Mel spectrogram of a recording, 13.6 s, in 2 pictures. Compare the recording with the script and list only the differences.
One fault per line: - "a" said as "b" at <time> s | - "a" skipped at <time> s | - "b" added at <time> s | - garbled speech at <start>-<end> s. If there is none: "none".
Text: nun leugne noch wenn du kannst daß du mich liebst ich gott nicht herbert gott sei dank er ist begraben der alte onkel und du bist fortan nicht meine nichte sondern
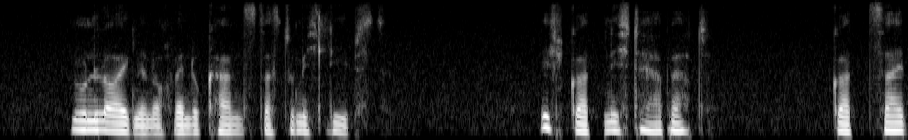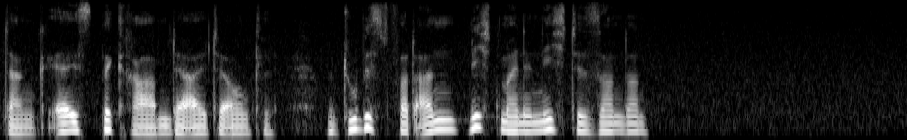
none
